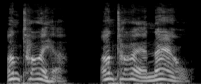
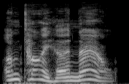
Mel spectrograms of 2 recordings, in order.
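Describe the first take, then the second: First: Higher, sharp "Untie" barked out; raised demand. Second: "Untie" said slowly and deliberately; slow firm demand. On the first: Hero bellows at the kidnapper, "Untie" raised and sharp. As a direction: hit "Untie" hard and high. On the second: Hero repeats the order slowly, "Untie" deliberate. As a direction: spell out "Untie her now" slowly, a final warning. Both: A narrator's reading.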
